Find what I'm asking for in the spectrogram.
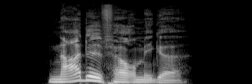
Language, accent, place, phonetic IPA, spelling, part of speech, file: German, Germany, Berlin, [ˈnaːdl̩ˌfœʁmɪɡə], nadelförmige, adjective, De-nadelförmige.ogg
- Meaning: inflection of nadelförmig: 1. strong/mixed nominative/accusative feminine singular 2. strong nominative/accusative plural 3. weak nominative all-gender singular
